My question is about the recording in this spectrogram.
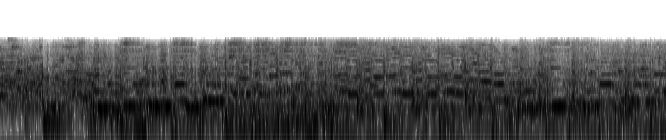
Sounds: musical instrument
music
guitar
acoustic guitar

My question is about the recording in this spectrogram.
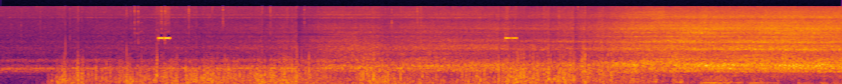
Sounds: wind
wind noise (microphone)

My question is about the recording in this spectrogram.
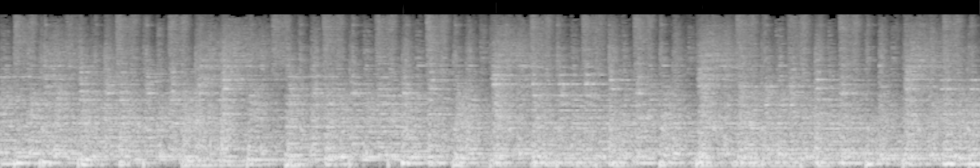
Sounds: music
steelpan

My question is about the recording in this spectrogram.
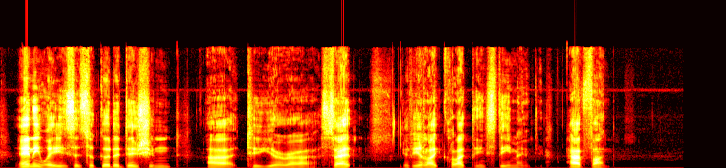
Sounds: speech

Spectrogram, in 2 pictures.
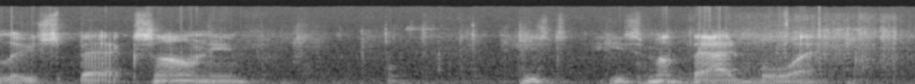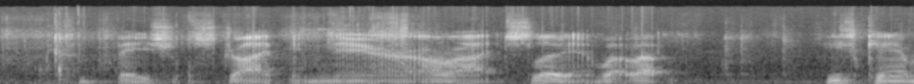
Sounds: speech

